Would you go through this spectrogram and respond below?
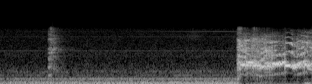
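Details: Yoshi, a Yorkshire terrier, barks at the TV indoors: a faint short yip near the start, then after a low steady hum a loud, harsh, broadband bark burst that runs to the end.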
